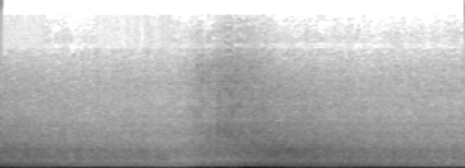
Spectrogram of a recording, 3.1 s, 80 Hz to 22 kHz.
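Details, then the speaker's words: 1997 Jeep Grand Cherokee Laredo 4.0 inline-six, 236,000 miles, after replacing faulty ignition coil pack (spark issue, code P0351): even idle, one quick clean rev, settles back; no shaking or missing, runs smooth, oil pressure good. "No shaking, no missing. Everything's gone. Runs like a top. Runs smooth."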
